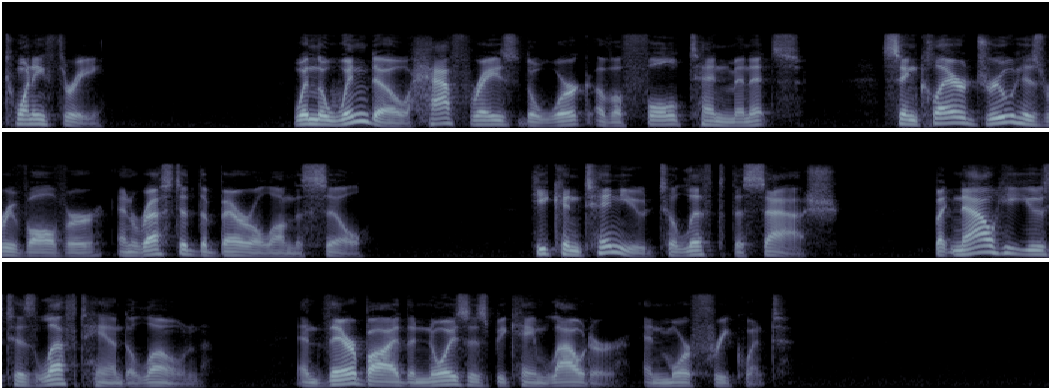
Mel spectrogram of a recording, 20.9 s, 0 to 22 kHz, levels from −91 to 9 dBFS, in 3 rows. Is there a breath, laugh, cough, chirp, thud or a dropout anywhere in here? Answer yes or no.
no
